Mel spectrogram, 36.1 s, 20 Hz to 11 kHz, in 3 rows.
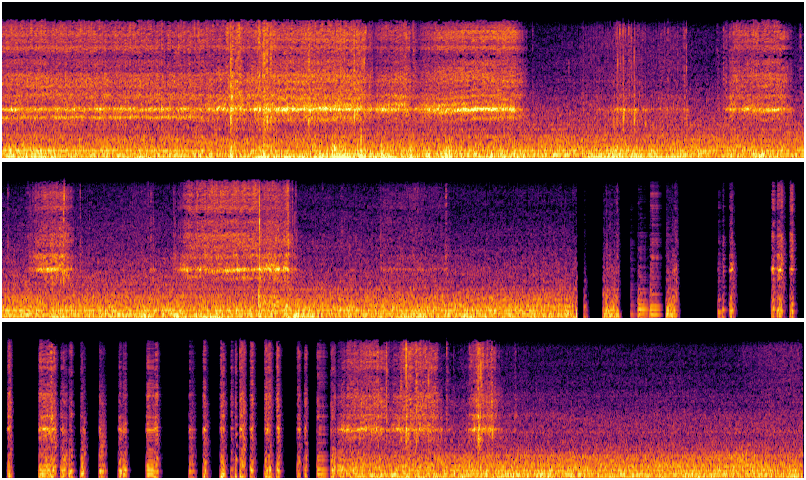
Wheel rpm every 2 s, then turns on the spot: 70, 70, 60, 50, 10, 20, 20, 20, 30, 10, 20, 40, 10, 0, 0, 0, 0, 0.
8-10 12-14 18-20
